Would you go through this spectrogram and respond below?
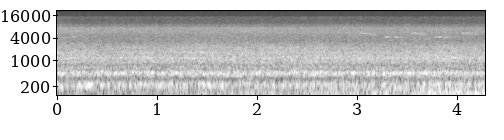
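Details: Around a hive in open weather, kept honey bees produce a thick, constant buzzing drone, heavier in the low range, with steady texture and no pauses.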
